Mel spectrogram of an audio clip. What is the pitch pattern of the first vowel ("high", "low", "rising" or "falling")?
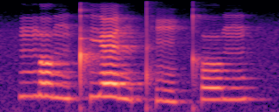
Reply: falling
